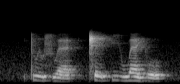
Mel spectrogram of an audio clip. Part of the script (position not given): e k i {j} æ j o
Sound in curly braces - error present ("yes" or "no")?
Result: yes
